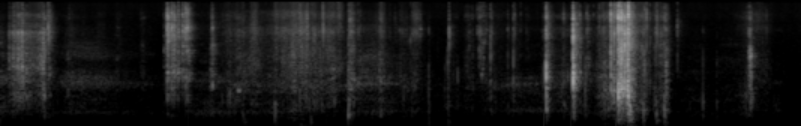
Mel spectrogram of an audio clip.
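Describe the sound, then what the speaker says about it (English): Scissors cut through the packing tape on a parcel, with sharp snips and ripping crackles coming in short bursts, close and fairly loud, with quiet gaps between them. "Let me just cut the tape."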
